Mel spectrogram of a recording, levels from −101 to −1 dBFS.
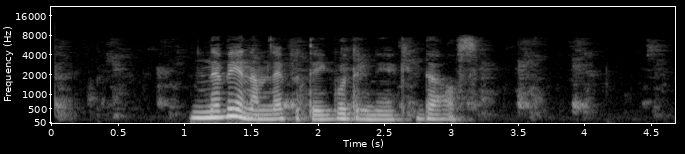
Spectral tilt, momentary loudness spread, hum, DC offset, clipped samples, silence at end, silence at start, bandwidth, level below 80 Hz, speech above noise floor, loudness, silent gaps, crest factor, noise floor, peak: -7.5 dB/octave; 15 LU; none; under 0.1%; under 0.1%; 0.65 s; 0.05 s; 7.6 kHz; -72 dBFS; 39 dB; -32 LUFS; none; 20 dB; -70 dBFS; -14 dBFS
